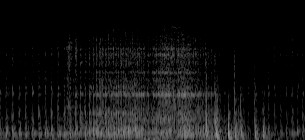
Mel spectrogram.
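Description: Cartoon sound effect of an old car engine running with an even, fast chug, swelling in the middle, followed by a few low knocks a little after four seconds in.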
